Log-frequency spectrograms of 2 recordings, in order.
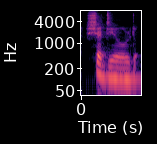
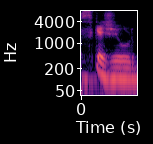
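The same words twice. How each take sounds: First: The word is said in a British pronunciation. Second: The word is said in an American pronunciation. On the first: "Britishers scheduled" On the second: "American scheduled"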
